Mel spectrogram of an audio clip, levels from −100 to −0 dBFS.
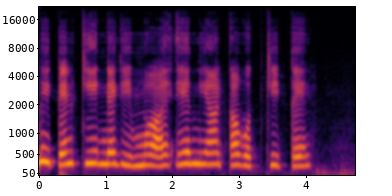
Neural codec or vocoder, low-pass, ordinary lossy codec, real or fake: codec, 44.1 kHz, 1.7 kbps, Pupu-Codec; none; none; fake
